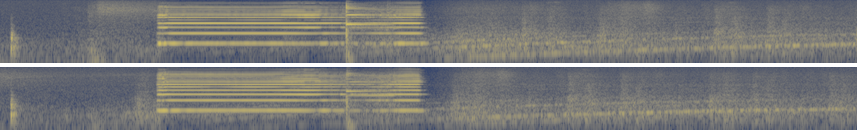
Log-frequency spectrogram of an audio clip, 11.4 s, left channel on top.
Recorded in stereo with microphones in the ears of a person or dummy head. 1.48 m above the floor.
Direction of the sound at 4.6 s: 55° left (ahead or behind).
